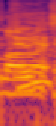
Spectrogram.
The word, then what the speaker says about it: Lara: Laura, is that her twin sister? – It's Lara Croft. – It had to be him. – That's how you say her name.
